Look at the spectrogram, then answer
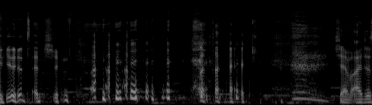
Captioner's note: laughter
